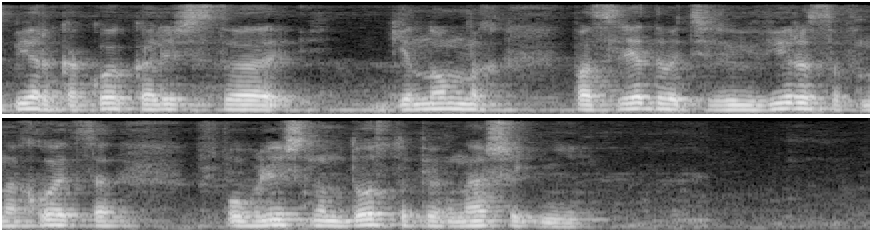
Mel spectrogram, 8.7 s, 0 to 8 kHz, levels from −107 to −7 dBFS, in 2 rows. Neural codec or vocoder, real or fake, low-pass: none; real; 7.2 kHz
